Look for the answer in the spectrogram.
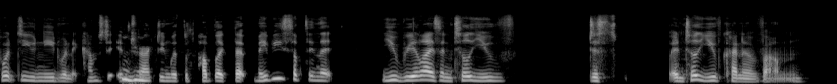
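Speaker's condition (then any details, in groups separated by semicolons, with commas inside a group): No condition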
